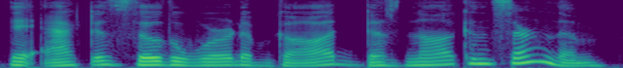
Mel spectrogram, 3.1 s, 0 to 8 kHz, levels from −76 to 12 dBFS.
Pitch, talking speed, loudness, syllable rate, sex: 155 Hz, 230 wpm, -17 LUFS, 4.4 syllables/s, female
